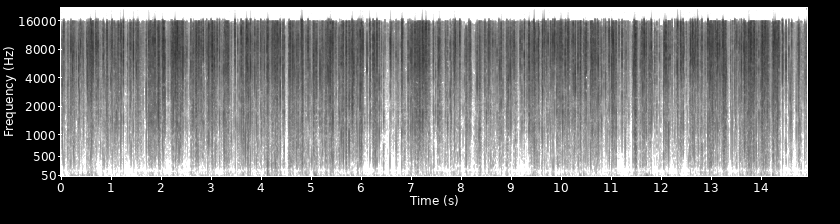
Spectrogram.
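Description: Small clear ridged plastic packaging is held in both hands and squeezed and crinkled with the fingers. It makes a dense, continuous stream of bright, sharp crackles with almost no low end. The crackles are quick and dry, with no ring after each snap.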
